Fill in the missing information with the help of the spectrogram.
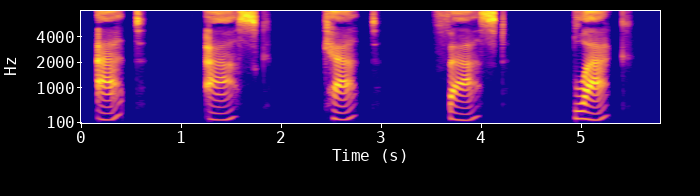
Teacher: This is the bright short a sound. Your mouth opens wide and your tongue stays low and forward. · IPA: /æ/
